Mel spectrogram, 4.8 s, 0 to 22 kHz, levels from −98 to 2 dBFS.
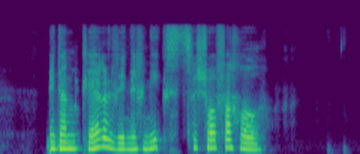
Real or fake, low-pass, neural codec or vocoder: fake; 10.8 kHz; codec, 32 kHz, 1.9 kbps, SNAC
